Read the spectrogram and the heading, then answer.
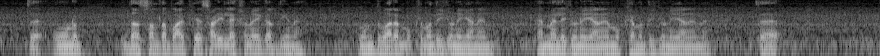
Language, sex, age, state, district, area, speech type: Dogri, male, 45-60, Jammu and Kashmir, Jammu, rural, spontaneous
